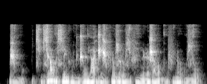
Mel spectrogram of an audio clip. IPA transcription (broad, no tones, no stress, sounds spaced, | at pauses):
ʐ ɔ̤ | t͡ɕʰ i̤ ʑ i lˠ a̤ ɕ i ɳ ɔ̤ ɳ ɔ̤ d͡ʒ o u̯ j a d͡ʒ i ʐ ɔ̤ f ɳ ʊ ʑ o ɳ u ʑ i̤ f ɛ̤ n ɪ ɭ ɪ ʐ e lˠ ʊ ɡ ɔ̤ f i̤ ɳ ʊ ʔ ɔ̤ ʑ ʊ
